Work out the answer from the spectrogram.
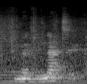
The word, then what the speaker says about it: magnetic: you have to say magnetic so you can notice that the word magnet is just on the first syllable when we added ic the suffix ic the stress moved to the second syllable and it became magnetic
